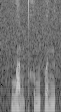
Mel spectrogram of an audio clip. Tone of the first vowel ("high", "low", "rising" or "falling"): low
